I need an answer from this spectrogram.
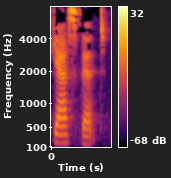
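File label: "gas vent", English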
